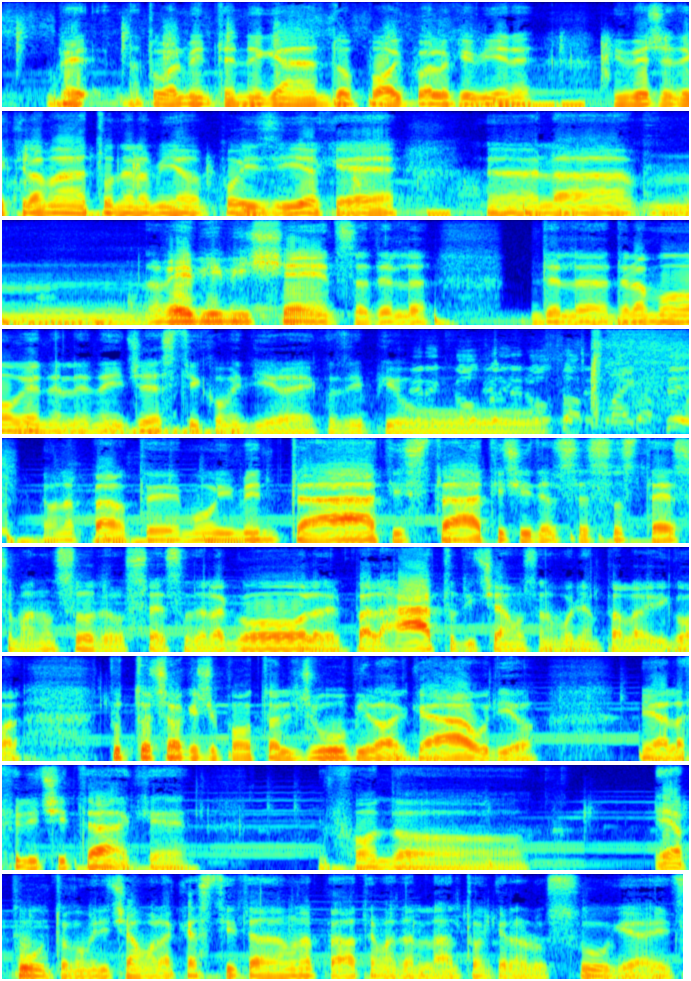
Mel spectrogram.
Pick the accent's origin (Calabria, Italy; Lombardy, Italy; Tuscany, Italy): Lombardy, Italy; Como; Io sono di Como come voi, come la maggior parte di voi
